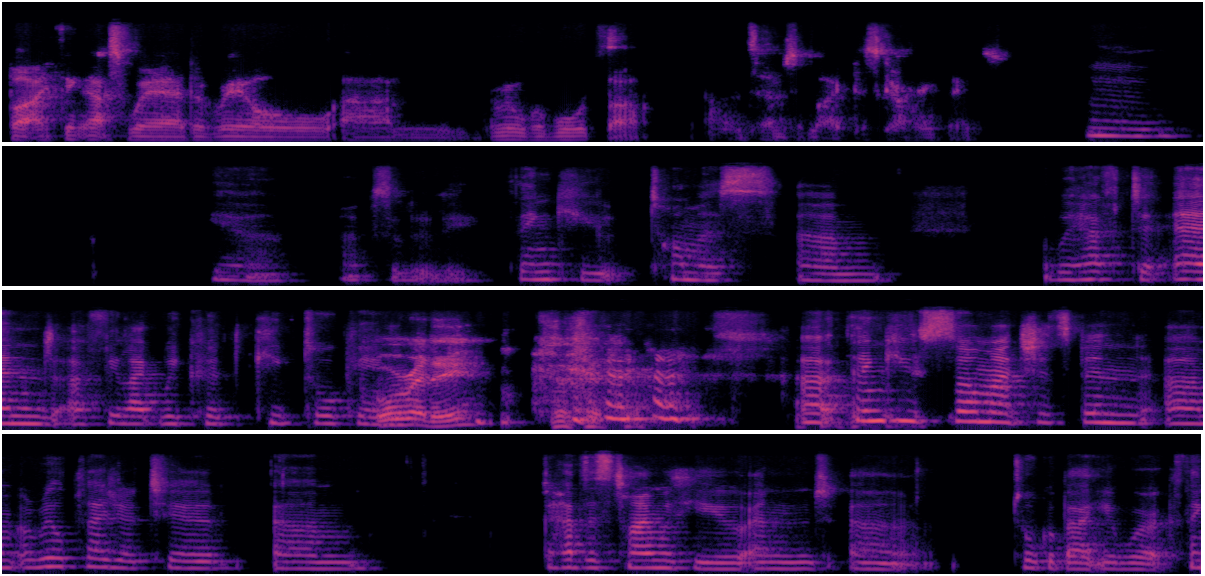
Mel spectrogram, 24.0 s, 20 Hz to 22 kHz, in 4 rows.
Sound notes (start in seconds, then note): 14.6 both laughing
